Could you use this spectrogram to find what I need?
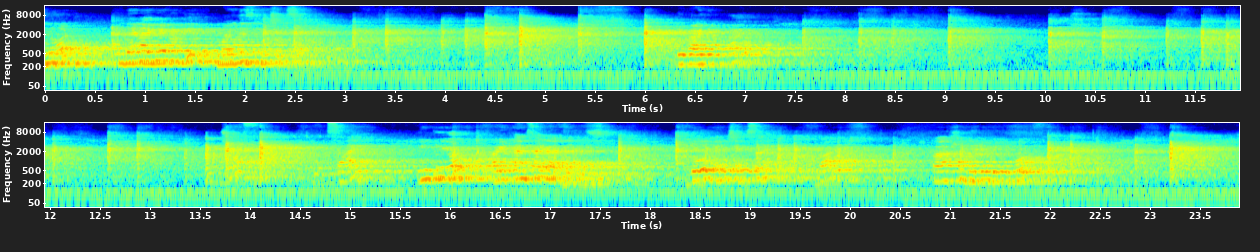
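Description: A woman explains calmly in a room with a slight echo.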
